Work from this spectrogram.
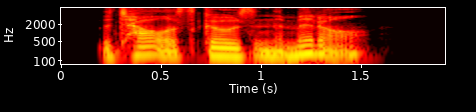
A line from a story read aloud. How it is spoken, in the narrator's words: muttered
